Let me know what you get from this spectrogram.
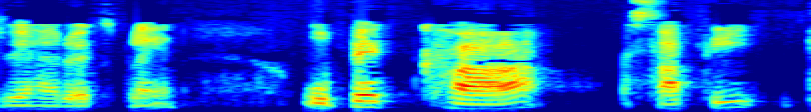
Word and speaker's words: sati: Upekkha. UPEKKHA long A upekkha dash SATI sati dash, because this is one word, supposed to be one word, but so I separate PA long A RI SUDDHI parisuddhi.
